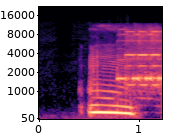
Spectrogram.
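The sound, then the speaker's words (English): A loud electronic phone ring starts abruptly after a brief pause, a steady buzzing tone that climbs to a brighter, higher pitch and continues without any talking. “Hang on, I'm getting a phone call.”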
